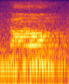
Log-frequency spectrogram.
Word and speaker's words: calm: If there is word, there is a letter L between A and M, so L is silent. Balm, calm, palm.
